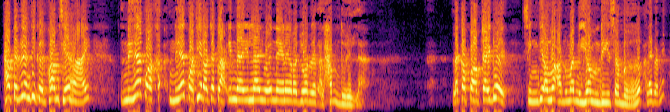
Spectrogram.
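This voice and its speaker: A man teaching a commentary lesson on scripture, answering questions in a casual way, repeating words and reciting verses slowly. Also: very high-pitched, low-quality recording. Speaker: Islamic teacher.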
